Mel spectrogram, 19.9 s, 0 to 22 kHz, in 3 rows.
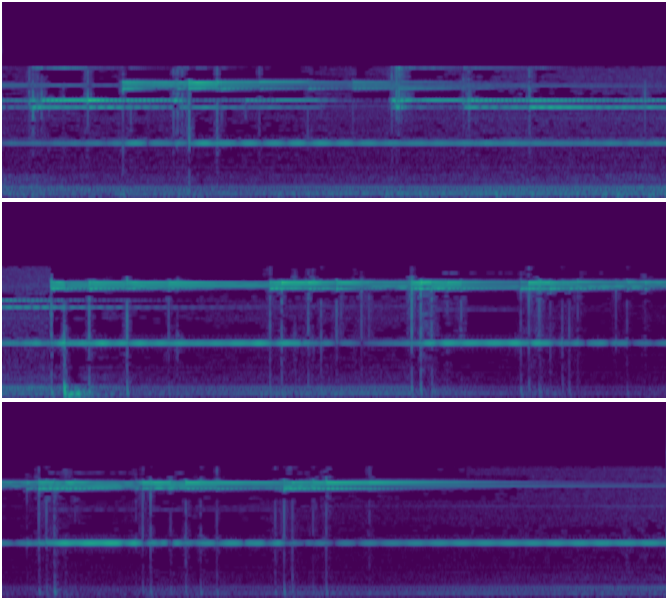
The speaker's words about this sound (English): Now, of course, this bell, this handheld bell, has more metals than seven in it. I'm not sure. It might be a 13-metal bell. And, of course, you notice it rings a lot longer than the other set of bells with only the seven metals.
